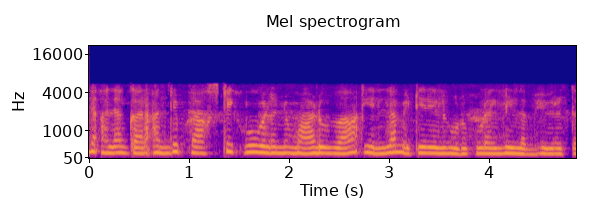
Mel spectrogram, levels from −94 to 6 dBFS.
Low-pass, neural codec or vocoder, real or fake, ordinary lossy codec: 5.4 kHz; vocoder, 22.05 kHz, 80 mel bands, HiFi-GAN; fake; AAC, 24 kbps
